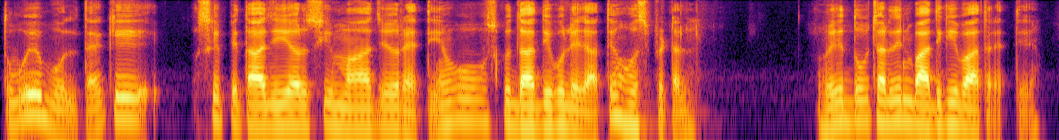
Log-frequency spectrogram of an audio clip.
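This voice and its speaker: A man's voice: mid-range voice, moderate pace, creaky, mellow. A man casually recounting a horror story on a podcast, acting out the dialogue with frequent "he said" tags. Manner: retells dialogue with many "he said" tags.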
